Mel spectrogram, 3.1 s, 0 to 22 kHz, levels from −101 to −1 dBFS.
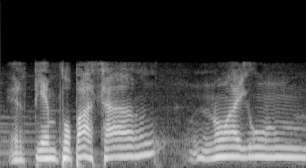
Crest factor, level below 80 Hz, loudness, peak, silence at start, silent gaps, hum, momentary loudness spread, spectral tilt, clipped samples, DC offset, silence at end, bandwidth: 16 dB; -42 dBFS; -19 LUFS; -2 dBFS; 0 s; none; none; 11 LU; -6 dB/octave; under 0.1%; under 0.1%; 0 s; 5.8 kHz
